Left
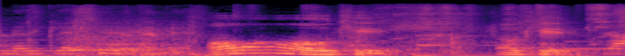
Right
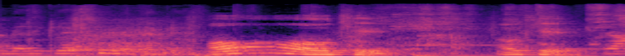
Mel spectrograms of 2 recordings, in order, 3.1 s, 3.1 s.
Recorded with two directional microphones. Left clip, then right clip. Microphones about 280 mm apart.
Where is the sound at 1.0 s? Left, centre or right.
Right.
